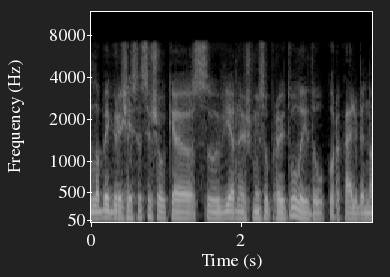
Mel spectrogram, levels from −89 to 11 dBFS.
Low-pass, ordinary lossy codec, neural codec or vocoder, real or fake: 7.2 kHz; AAC, 32 kbps; codec, 16 kHz, 1 kbps, X-Codec, WavLM features, trained on Multilingual LibriSpeech; fake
